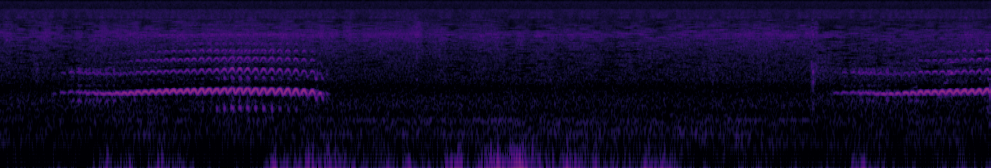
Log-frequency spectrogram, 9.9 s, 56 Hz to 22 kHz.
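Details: Male tawny owl calling from a nest box on 22 January 2018: a drawn-out tremulous hoot lasting about two seconds, then low rumbling and thumps, and another quavering hoot starting near the end.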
